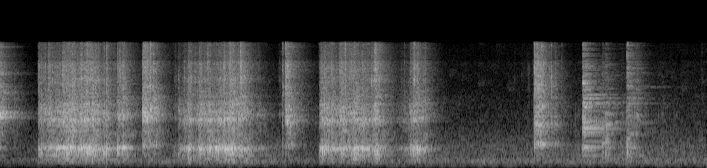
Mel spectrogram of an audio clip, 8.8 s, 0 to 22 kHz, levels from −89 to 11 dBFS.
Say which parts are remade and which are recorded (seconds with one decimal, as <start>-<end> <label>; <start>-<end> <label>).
0.0-8.8 recorded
